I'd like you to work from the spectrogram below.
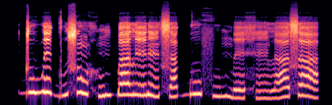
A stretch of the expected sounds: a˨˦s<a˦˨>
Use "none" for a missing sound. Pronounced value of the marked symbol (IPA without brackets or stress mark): a˦˨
